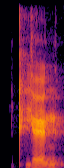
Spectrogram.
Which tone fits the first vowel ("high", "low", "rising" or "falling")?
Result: low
